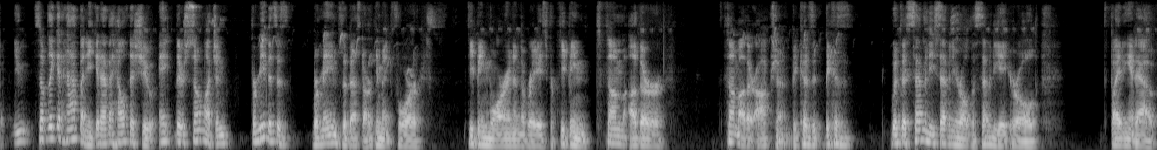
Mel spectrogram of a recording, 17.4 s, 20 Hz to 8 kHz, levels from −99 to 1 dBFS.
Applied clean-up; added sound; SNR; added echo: neural mask model DeepFilterNet 3.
